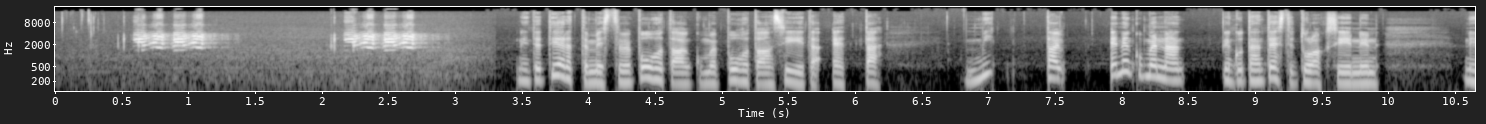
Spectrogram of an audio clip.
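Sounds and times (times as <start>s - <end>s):
toy horn tooting: 0.5s - 1.4s, 2.1s - 2.9s
speech: 3.4s - 10.6s.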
